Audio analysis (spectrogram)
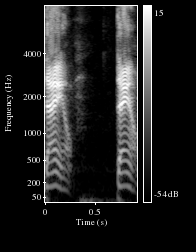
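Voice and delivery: Southern US accent on 'down'. Being coached on an accent by another speaker, repeating the word in a Southern US accent. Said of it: "try to do a southern down".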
